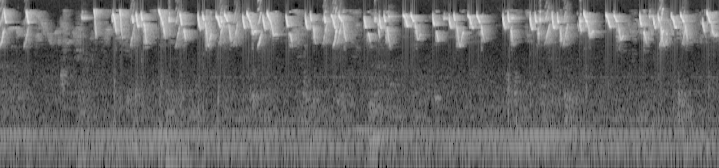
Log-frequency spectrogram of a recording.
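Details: Saffron finch, a caged Brazilian canário-da-terra being warmed up to sing, pouring out a long, nearly continuous stream of high, sharp chirped notes in quick repeated bursts, with a steady low hum in the background.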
